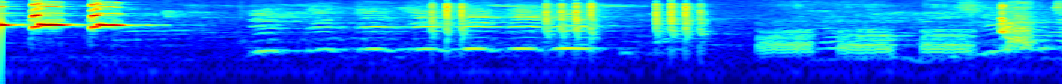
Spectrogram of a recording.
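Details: Nias hill myna making strange sounds, dubbed an anti-thief alarm: two sharp high whistled notes, then a steady mid-pitched tone with rasping bursts, ending in a run of harsh buzzy notes.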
